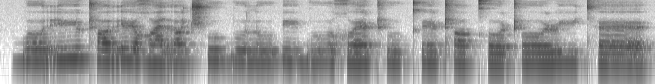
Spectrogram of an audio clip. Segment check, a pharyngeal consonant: absent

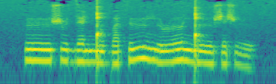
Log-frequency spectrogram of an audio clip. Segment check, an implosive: absent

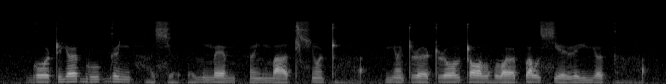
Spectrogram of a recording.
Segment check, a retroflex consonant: present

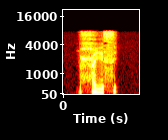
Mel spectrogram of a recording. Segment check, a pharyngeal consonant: present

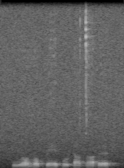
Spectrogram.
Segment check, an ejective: absent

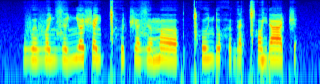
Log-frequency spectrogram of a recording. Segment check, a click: present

